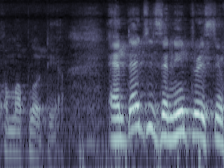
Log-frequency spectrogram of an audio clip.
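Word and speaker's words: homoploutia: You've in your forthcoming book, you write about a new concept called homopluteia. Am I pronouncing it correctly?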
